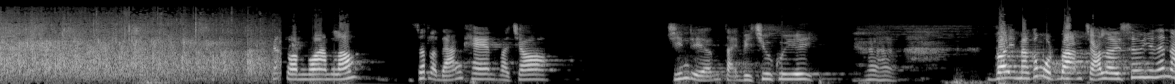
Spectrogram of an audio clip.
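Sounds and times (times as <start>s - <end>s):
audience applause for a child: 0.0s - 2.8s
speech: 2.9s - 5.6s, 6.7s - 11.7s.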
